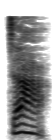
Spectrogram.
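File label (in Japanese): "ざ", 日本語; 五十音基礎聽解題目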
